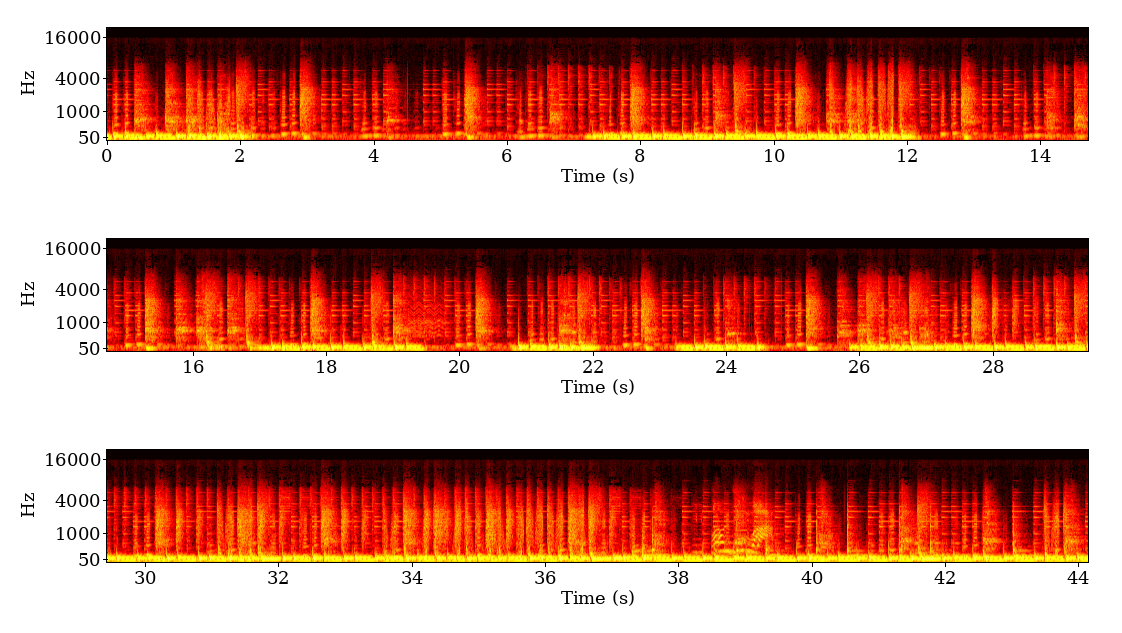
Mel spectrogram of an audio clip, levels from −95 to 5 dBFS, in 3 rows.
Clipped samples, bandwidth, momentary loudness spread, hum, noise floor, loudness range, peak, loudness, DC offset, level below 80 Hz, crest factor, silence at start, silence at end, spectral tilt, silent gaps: under 0.1%; 7.2 kHz; 14 LU; none; -43 dBFS; 9 LU; -6 dBFS; -23 LUFS; under 0.1%; -26 dBFS; 16 dB; 0 s; 0 s; -7 dB/octave; none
